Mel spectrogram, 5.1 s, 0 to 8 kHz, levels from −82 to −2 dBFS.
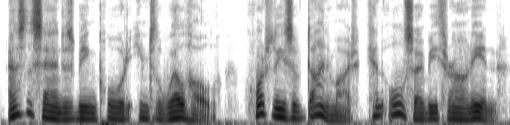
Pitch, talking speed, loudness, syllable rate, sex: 115 Hz, 210 wpm, -16 LUFS, 5.6 syllables/s, male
